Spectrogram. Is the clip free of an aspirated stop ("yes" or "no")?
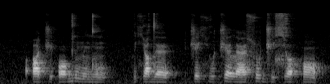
yes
